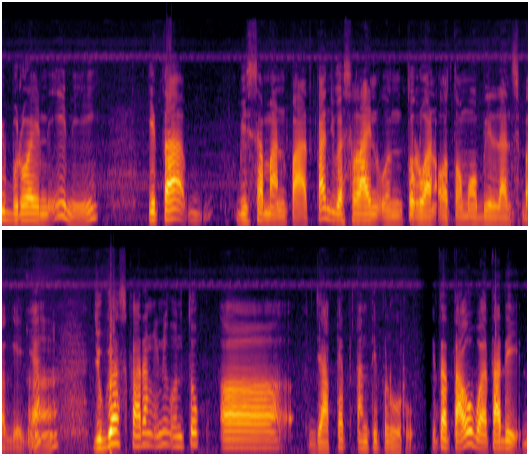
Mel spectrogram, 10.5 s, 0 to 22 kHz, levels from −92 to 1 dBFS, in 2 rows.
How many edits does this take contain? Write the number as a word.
two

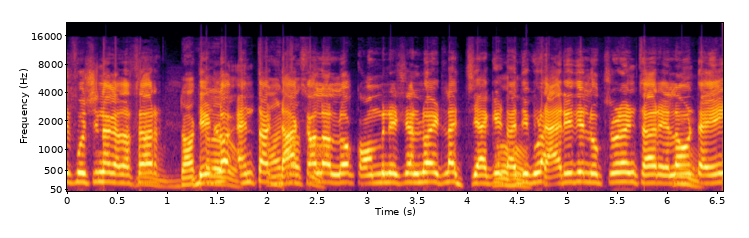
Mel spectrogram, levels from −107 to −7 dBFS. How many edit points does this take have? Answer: one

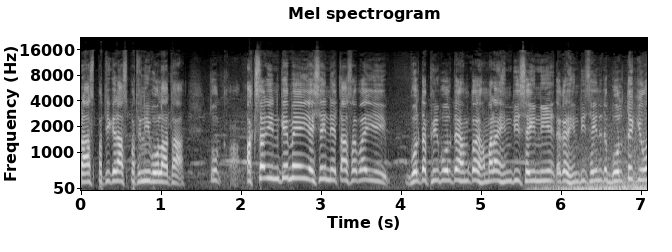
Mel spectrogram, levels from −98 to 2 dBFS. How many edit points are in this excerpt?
zero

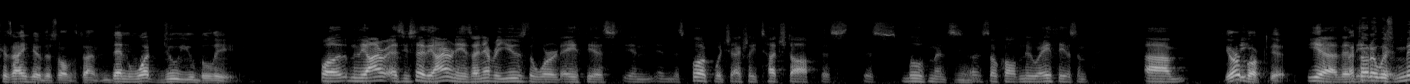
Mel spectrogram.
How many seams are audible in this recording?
one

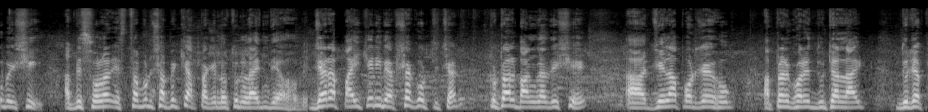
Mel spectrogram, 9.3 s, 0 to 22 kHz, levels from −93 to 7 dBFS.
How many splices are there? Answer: two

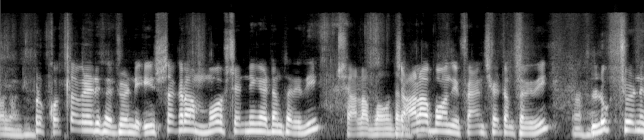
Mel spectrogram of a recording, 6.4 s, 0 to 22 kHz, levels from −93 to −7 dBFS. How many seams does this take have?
zero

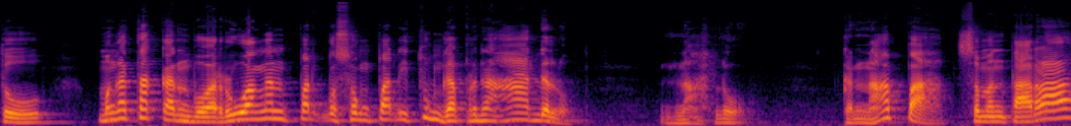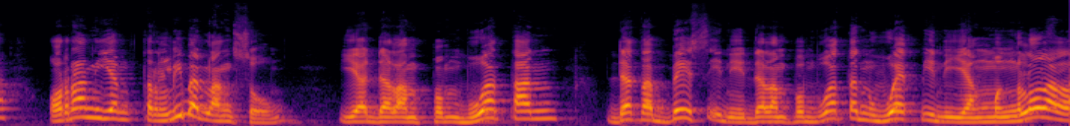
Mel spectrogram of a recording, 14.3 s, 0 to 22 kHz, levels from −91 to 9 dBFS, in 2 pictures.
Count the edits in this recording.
one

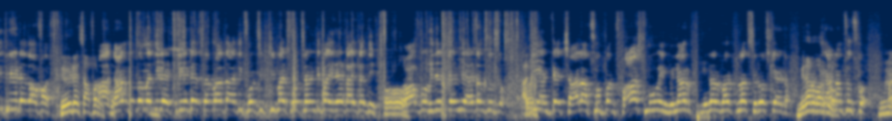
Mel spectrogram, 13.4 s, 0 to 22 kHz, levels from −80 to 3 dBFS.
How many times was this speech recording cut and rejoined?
one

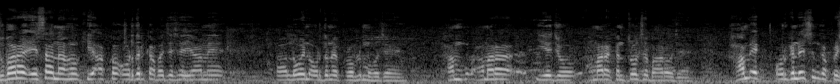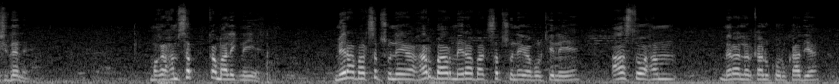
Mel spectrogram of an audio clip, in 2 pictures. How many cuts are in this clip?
zero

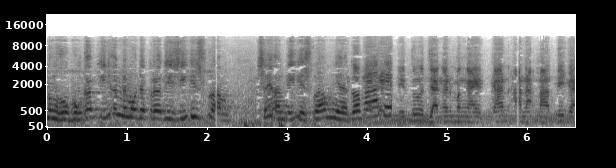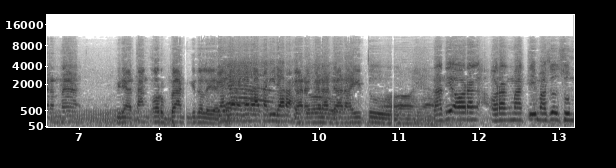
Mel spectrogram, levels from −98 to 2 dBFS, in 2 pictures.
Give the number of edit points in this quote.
two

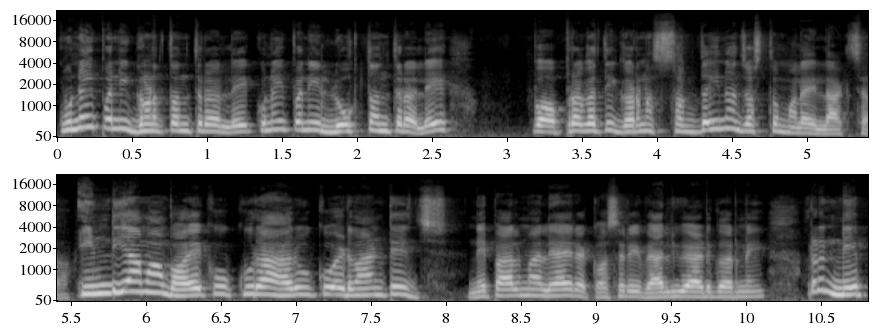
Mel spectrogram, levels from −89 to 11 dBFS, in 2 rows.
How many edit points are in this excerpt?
one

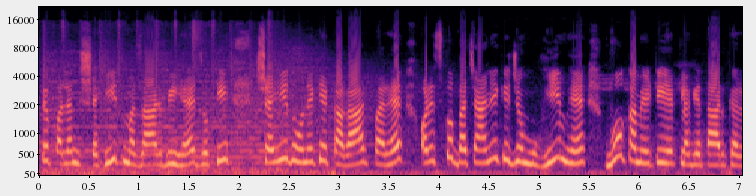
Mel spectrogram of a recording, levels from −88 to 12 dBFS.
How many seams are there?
zero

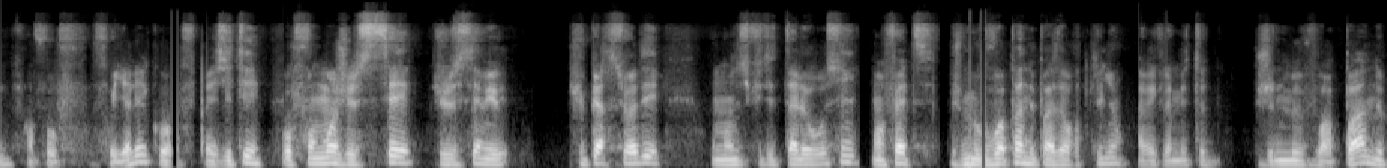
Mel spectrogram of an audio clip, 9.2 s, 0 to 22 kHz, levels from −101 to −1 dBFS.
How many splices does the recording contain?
one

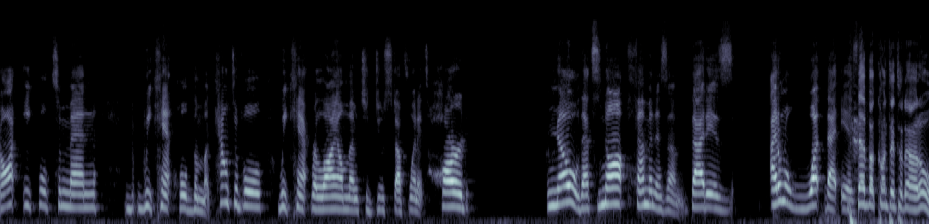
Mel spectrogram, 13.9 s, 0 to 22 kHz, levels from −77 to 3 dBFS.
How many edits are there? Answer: one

